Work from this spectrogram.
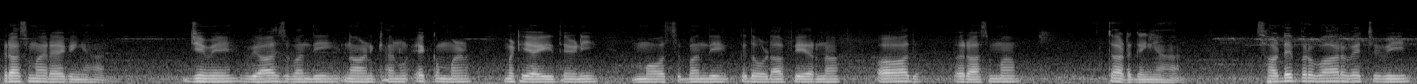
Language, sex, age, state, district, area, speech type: Punjabi, male, 18-30, Punjab, Bathinda, rural, spontaneous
